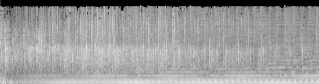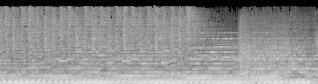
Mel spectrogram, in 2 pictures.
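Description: A burst of crowd applause, dense and crackling at first, thins out over several seconds while a loud, steady low drone of music holds underneath throughout.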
